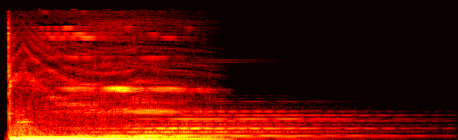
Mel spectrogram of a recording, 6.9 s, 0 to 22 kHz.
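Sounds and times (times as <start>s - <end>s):
portal opening: 0.1s - 3.6s.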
